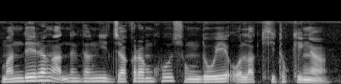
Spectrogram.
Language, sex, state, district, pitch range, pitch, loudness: Garo, male, Meghalaya, West Garo Hills, 120-145 Hz, 135 Hz, -16 LUFS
